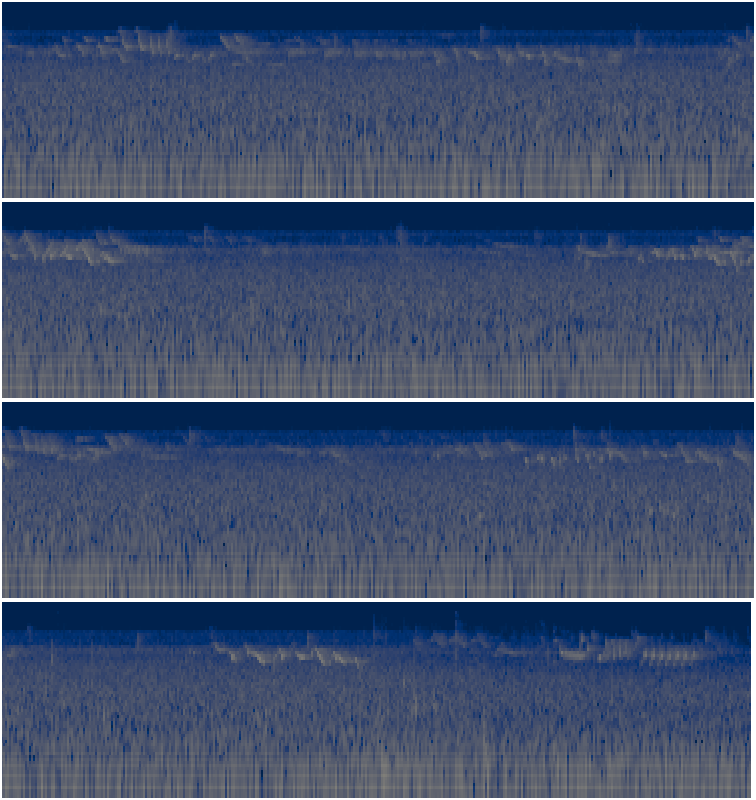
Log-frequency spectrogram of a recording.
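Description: Birds singing in the open: short, quick chirping phrases every few seconds over a steady background hiss, the loudest phrases about eight seconds in, around fourteen seconds, and around twenty-five seconds.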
